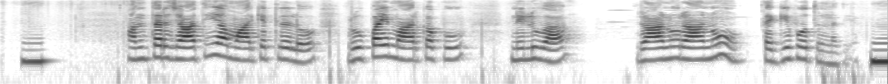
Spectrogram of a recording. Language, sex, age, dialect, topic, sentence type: Telugu, female, 18-24, Utterandhra, banking, statement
